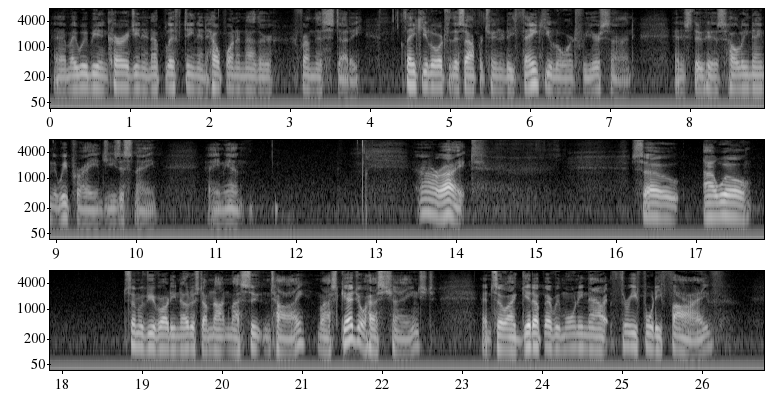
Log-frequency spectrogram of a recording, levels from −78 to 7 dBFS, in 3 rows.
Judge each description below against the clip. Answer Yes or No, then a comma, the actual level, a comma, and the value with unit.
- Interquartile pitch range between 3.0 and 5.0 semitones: Yes, average, 3.5 semitones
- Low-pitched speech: Yes, low, 120 Hz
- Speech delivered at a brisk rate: No, average, 160 wpm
